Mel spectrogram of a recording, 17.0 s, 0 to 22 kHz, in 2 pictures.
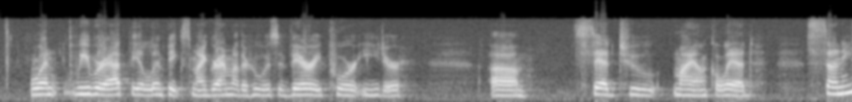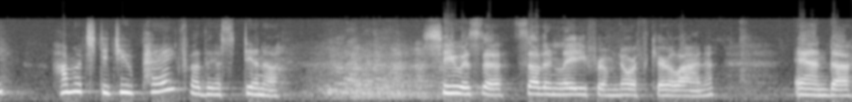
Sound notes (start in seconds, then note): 7.1 southern accent; 11.5 laughter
